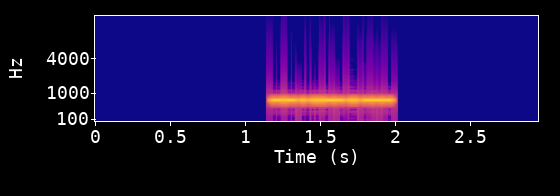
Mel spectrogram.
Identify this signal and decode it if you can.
Morse code, heard as a keyed tone, about 69 wpm, 700 Hz. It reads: KE3IO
